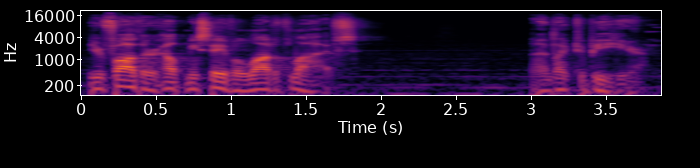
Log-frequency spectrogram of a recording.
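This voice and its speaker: A man's voice: a bass voice, steady tone, moderate pace, a little mellow, faint music behind. An actor playing a stoic, loyal military commander in a sci-fi video game, terse and direct, a man's voice. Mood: quiet, respectful. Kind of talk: dramatic video game acting.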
